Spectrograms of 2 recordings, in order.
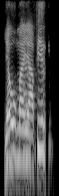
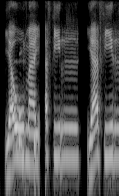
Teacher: Jadi ketika masuk ke ro baru ada tekanan.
